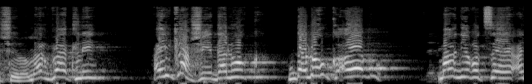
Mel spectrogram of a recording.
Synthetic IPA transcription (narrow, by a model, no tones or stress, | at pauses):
ʃelomaʁbat̪li | ajikaʁʃed̪alukd̪alukoʁ | maːniʁot͡sea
